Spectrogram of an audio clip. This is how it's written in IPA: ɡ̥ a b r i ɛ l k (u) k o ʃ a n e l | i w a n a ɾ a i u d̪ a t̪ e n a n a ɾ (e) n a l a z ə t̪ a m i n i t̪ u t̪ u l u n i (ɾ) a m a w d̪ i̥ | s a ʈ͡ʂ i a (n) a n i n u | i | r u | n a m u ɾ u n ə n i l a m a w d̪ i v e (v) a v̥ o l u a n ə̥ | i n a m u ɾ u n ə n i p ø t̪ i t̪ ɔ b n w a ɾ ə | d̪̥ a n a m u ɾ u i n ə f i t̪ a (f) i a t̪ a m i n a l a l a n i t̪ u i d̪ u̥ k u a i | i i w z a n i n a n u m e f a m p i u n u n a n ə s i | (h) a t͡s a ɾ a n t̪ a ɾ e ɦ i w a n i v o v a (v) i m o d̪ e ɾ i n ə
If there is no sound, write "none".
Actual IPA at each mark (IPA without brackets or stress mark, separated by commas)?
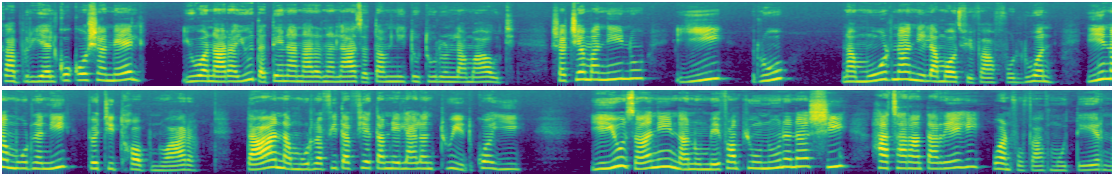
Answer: o, a, l, m, v, f, h, v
